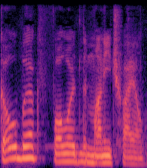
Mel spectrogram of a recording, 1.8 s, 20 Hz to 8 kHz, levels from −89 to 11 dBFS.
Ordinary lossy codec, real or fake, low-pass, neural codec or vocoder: AAC, 48 kbps; fake; 7.2 kHz; codec, 24 kHz, 0.9 kbps, WavTokenizer, medium speech release version 2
